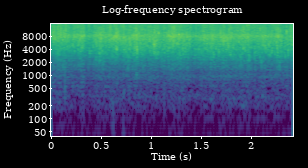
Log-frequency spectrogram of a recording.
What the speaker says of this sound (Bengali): আলুগুলো ভালো করে ভেজে নিই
